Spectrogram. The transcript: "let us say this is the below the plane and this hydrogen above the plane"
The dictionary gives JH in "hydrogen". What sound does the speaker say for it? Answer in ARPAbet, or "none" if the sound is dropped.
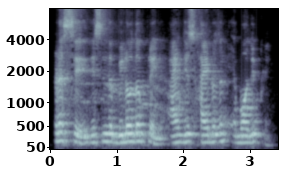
Z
